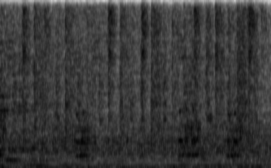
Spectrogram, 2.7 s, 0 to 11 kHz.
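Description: A taxi in the Danganronpa V3 video game drives with a steady, loud engine drone and continuous tire squeal, a dense, unbroken roar with a voice faintly underneath.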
